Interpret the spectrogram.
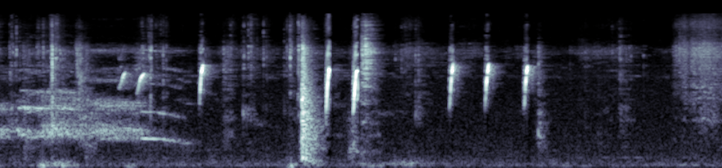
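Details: Prinia, the prenjak lumut, with its 'ceng-ceng' sound. Short slurred notes lead into a loud knock, then a string of bright, sharp, high chirps spaced unevenly over several seconds.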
